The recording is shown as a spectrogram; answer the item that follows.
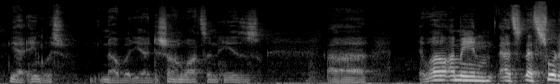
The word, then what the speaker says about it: Deshaun Watson: Yeah, that's how you pronounce it. Yeah, English. No, but yeah, Deshaun Watson.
